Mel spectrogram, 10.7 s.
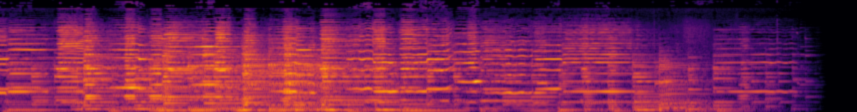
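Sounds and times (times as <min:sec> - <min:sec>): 
violin: 0:00.0 - 0:10.3.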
